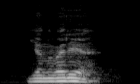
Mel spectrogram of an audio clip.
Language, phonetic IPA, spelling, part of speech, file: Russian, [(j)ɪnvɐˈrʲe], январе, noun, LL-Q7737 (rus)-январе.wav
- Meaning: prepositional singular of янва́рь (janvárʹ)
